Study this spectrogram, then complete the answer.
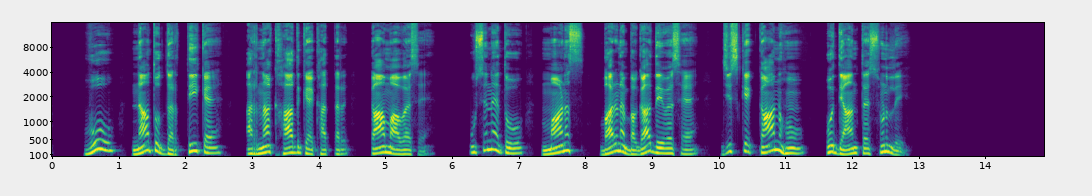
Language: Haryanvi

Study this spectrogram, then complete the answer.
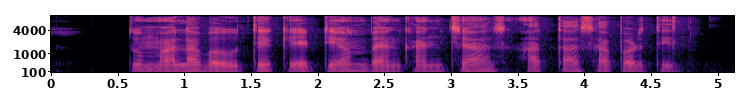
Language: Marathi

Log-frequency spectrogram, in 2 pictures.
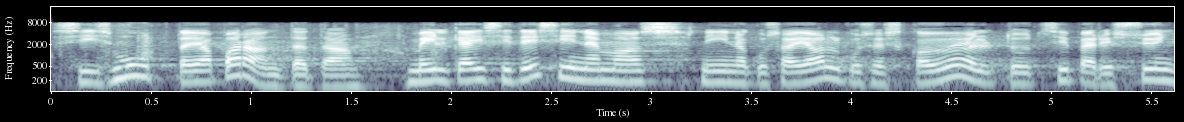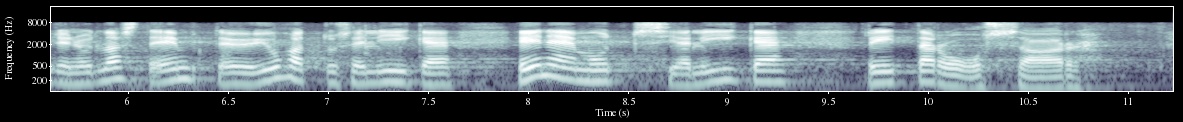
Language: Estonian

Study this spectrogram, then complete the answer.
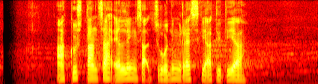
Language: Javanese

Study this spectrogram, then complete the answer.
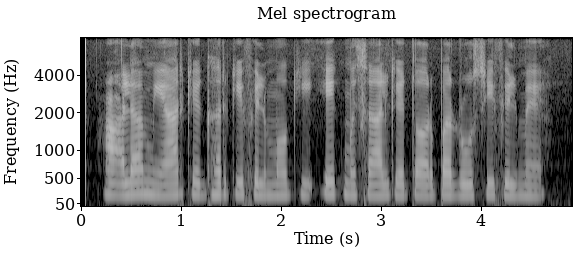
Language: Urdu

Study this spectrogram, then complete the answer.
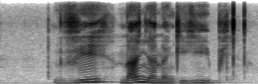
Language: South Ndebele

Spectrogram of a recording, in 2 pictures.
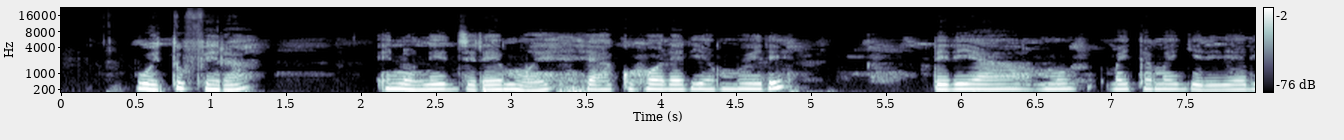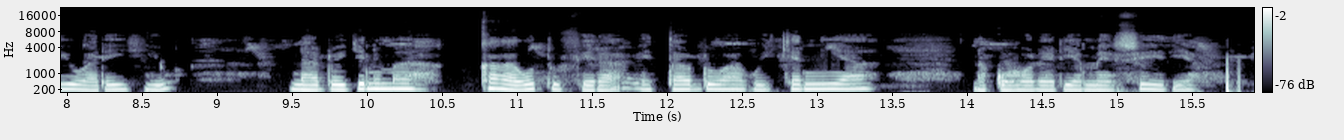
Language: Kikuyu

